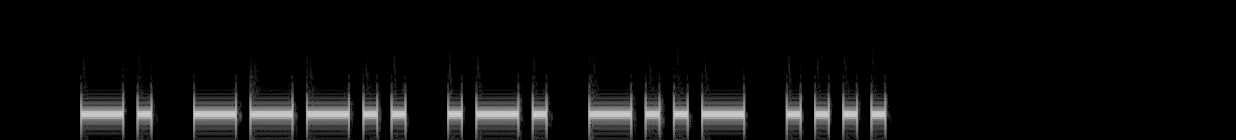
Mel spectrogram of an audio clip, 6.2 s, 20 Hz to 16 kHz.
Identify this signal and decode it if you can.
Morse code, heard as a keyed tone, about 17 wpm, 700 Hz. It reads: N8RXH
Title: USA Call Signs - 5 Characters - Repeated 3x - 17wpm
